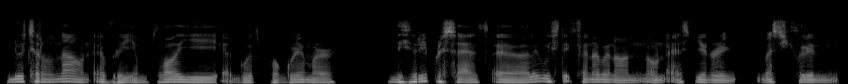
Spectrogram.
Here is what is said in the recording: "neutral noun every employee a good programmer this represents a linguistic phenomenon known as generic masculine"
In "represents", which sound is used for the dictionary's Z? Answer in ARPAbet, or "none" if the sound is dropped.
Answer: S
